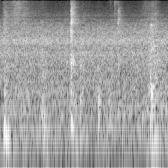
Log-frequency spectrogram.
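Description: Hands handling a cardboard box: a soft thump at the start, then a few light taps and clicks.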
